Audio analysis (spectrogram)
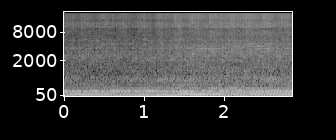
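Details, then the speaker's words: Land Rover Series 3 109 2.6, warm engine at idle: steady, deep, slow rumble with even beat; revs a bit low while oil pressure builds up well; carburettor needs choke and fine-tuning; low idle speed. "the revs are a bit low but the oil pressure is building up"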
